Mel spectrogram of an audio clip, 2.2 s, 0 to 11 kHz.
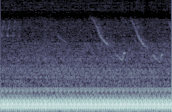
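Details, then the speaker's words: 2012 Ford F-150 5.0 V8 idling: heavy uneven pulsing rumble, random misfires, stalling; scan shows severe misfires on cylinders 5–8 (one bank) only, likely broken cam phaser and timing chain guides. "f-150 with a 5.0 liter v8 customers complaining of random misfires running rough stalling at times now i'm scanning this and five six seven and eight are all showing severe misfires"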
